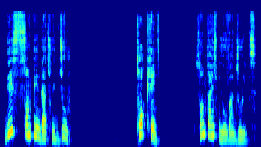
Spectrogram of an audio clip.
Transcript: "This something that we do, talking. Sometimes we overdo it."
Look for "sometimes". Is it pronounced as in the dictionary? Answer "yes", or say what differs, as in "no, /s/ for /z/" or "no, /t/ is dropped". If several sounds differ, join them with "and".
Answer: no, /s/ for /z/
